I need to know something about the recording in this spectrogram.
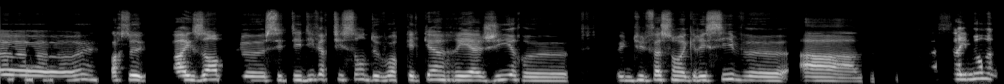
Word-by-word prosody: Ouais, 230 - +1 0.2
ouais, 210 -1 +2
ouais, 195 0 +1
ouais, 215 - -3
ouais, 230 - -5
ouais, 210 - -5
parce 195 0 -3
que 210 -3 +8 0.3
par 200 +1 +5
exemple, 220 +2 +3 0.2
heu, 185 -1 -1
c'était 195 +2 -1
divertissant 220 +2 -4
de 200 -1 +1
voir 200 +1 -1
quelqu'un 210 +3 -1
réagir, 195 +1 +1
heu, 170 -2 -2 0.5
d'une 185 +1 -2
façon 210 +2 +1
agressive, 195 +3 0
heu, 180 -3 0 0.2
à 170 -4 +2
à 150 - -13 1.0
Simon. 255 +3 +2
195 Hz, 150 wpm, -20 LUFS, 180-210 Hz, 1.0 s, que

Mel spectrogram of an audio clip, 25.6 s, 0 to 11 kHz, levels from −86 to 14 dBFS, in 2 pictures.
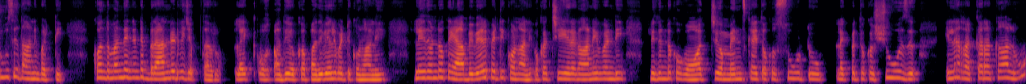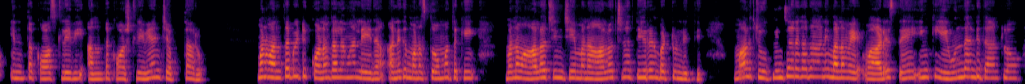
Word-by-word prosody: చూసే 285 +2 -1
దాన్ని 230 -2 +1
బట్టి. 200 +1 -3 0.4
కొంతమందేం‌టంటే 270 +1 +2
బ్రాండెడ్‌వి 240 +4 +3
జెప్తారు 185 -4 -3 0.3
లైక్ 205 0 0 0.3
అది 200 +2 +4
ఒక 200 +1 -3
10,000 215 +3 +5
బెట్టి 215 0 -2
కొనాలి, 195 0 +3 0.4
లేదంటే 260 +1 +2
ఒక 260 - -4
50,000 210 +6 +4
పెట్టి 265 0 -1
కొనాలి. 205 -3 +2
ఒక 225 - -2
చీర 225 -1 +2
గానివ్వండి, 225 +2 +1 0.4
లేదంటే 225 +1 0
ఒక 230 - -2
వాచ్, 205 +2 +1 0.2
మెన్స్‌కయితే 220 +1 -1
ఒక 220 - -5
సూట్, 235 -3 -4 0.4
లేకపోతే 215 +1 -4
ఒక 225 0 -2
షూస్, 265 -5 0 0.5
ఇలా 260 +3 -1
రకరకాలు 245 +2 -1 0.3
ఇంత 245 +1 -4
కాస్ట్‌లీ‌వి, 230 0 -1 0.2
అంత 220 +1 -2
కాస్ట్‌లీవి 230 +1 -1
అని 285 - -3
చెప్తారు. 220 -1 -3 0.7
మనం 295 0 +5
అంత 270 +3 0
బెట్టి 320 0 -1
కొనగలమా? 275 +2 +2
లేదా 230 -1 +1
అనేది 265 +4 0
మన 250 - +2
స్తోమతకి 255 +1 -1 0.5
మనం 265 +2 +2 0.2
ఆలోచించే 270 0 +1
మన 245 -1 +1 0.2
ఆలోచన 270 +4 -2
తీరుని 275 0 +1
బట్టుండిద్ది. 225 -4 -3 0.5
వాళ్ళు 305 +4 +4
చూపించారు 275 +5 +1
గదా! 305 0 -1
అని 300 0 -2
మనం 265 -1 +3 0.3
వాడేస్తే 240 +4 +3 0.2
ఇంక 285 +1 -2 0.2
ఏముందండి 290 +5 +1
దాంట్లో? 260 0 -4
240 Hz, 140 wpm, -23 LUFS, 220-270 Hz, 0.7 s, 10,000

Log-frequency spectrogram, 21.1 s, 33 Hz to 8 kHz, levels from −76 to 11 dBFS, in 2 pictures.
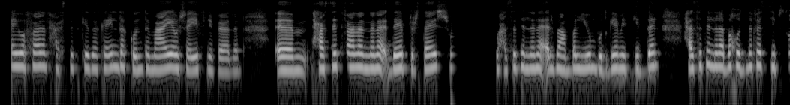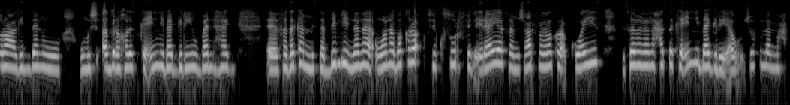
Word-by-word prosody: أيوه 250 0 +2
فعلًا، 255 0 -3
حسيت 230 0 -14
كده 225 -1 -4
كأنك 240 +2 -4
كنت 220 0 -3
معايا 220 +2 +1
وشايفني 215 -1 -4
فعلًا، 195 -1 -8 0.5
امم 205 -1 +3
حسيت 235 +2 -1
فعلًا 245 -1 +1
إن 230 -1 0
أنا 230 -1 +2
إيديا 225 +4 +4
بترتِعِش 230 +1 -3 0.6
وحسيت 225 +3 -7
إن 225 -2 -1
أنا 230 0 0
قلبي 220 +2 -1
عمال 215 +2 -2
ينبُض 220 -2 -1
جامد 225 0 -1
جدًا، 220 +5 -2 0.3
حسيت 255 +6 -2
إن 255 -2 -1
أنا 250 0 +3
باخد 245 -1 -1
نَفَسي 250 -1 -2
بسرعة 245 0 +2
جدًا، 230 +2 0
و 220 -2 +1 0.3
ومش 225 +2 -2
قادرة 235 +1 +5
خالص 240 +1 +1
كأني 250 +3 0
باجري 240 +1 +1
وبانهج، 235 0 -1 0.5
أ 210 - +5
فده 230 +3 +2
كان 265 -5 +1
مسبّب 220 0 -1
لي 300 -1 +4
إن 245 -1 0
أنا 255 -3 +2
وأنا 260 +5 +3
باقرأ 310 +5 +4
في 250 0 -6
قصور 280 +3 -4
في 250 - -4
القراية 255 +7 +4
فمش 230 -5 -4
عارفة 250 +1 0
إن - - +1
أنا 255 - +2
أقرأ 255 - +1
كويس، 275 +6 +2 0.3
بسبب 270 +6 +4
إن 265 - +2
أنا 265 0 +1
حتى 275 +2 -1
كأني 285 +3 +1
باجري، 235 -4 +2
أو 205 - -1
شوف 255 +1 -9
لمّا 245 -4 -3
235 Hz, 190 wpm, -23 LUFS, 220-255 Hz, 0.6 s, قادرة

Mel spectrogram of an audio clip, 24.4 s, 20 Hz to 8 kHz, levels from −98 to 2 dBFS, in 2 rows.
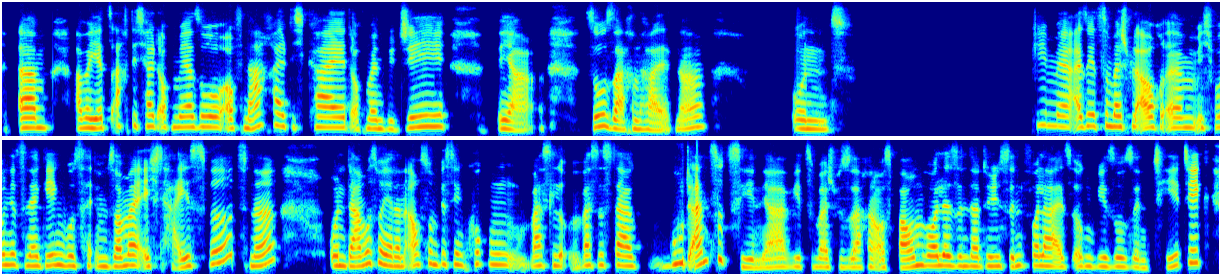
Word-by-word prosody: ähm, 215 0 +6 0.2
aber 205 +1 +1
jetzt 205 +1 +2
achte 255 +1 -4
ich 245 0 -10
halt 245 0 +1
auf 225 - -3
mehr 230 +1 +1
so 230 0 +2
auf 210 +2 -1
Nachhaltigkeit, 225 -1 +1
auf - - -6
mein 195 -1 0
Budget. 230 +7 0 0.5
Ja, 180 -5 0 0.5
so 240 +3 +2
Sachen 190 -4 0
halt, 180 - -2
ne? 235 +2 -2 0.8
Und 185 -2 -2 1.9
Viel 275 0 -8
mehr. 240 -2 -1
Also, 230 +2 +1
jetzt 250 0 -1
zum 255 - 0
Beispiel 235 0 +2
auch, 230 +1 +3
ähm 220 -1 0
ich 215 +1 -7
wohne 235 0 +1
jetzt 235 -2 -3
in 215 - -1
'ner 210 - +2
Gegend, 220 +2 +1
wo's 215 0 -1
he - - -5
im 200 0 -3
Sommer 210 +3 +4
echt 200 +3 -3
heiß 205 +6 -2
wird, 300 - -1
ne? 225 +11 +2 0.5
Und 215 -1 +2
da 200 0 +5
muss 260 +4 +1
man 260 -5 +4
ja 215 - +4
dann 200 0 +1
auch 230 - 0
so 260 - -5
'n 240 - 0
bisschen 240 -2 -3
gucken, 240 -3 -4
was 215 0 -1
l 220 0 -1
was 220 0 -3
ist 230 -1 -7
da 210 -2 +4 0.3
gut 265 +3 +2
anzuziehen. 210 - +1
Ja, 185 - -1
wie 190 -1 -5
zum 185 0 -14
Beispiel 185 -1 -4
Sachen 185 +1 -3
aus 175 -1 -3
Baumwolle 215 +4 +5
sind 205 0 -2
natürlich 205 0 0
sinnvoller 215 +1 0
als 190 - -2
irgendwie 200 -1 -3
so 195 +1 -1
Synthetik. 195 - -1
215 Hz, 180 wpm, -25 LUFS, 200-235 Hz, 1.9 s, ähm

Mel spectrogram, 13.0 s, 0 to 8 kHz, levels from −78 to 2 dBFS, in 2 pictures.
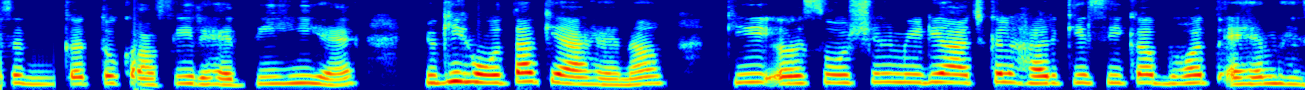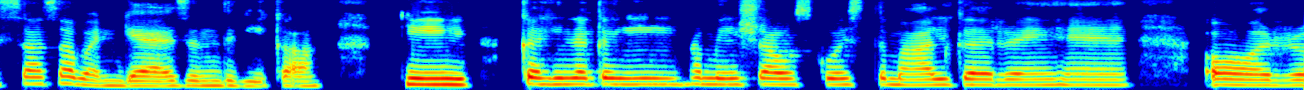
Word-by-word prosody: से 255 - -3
दिक्कत 210 +1 -5
तो 245 - +1
काफ़ी 230 +1 -4
रहती 210 0 -3
ही 245 - 0
है, 190 -1 -1
क्योंकि 255 +4 -1
होता 275 +1 +5
क्या 265 -5 +4
है 190 - -2
ना 210 +5 -2 0.4
कि 275 +1 -5
अ, 235 - +3
सोशल 260 +3 -3
मीडिया 275 0 +1
आजकल 280 +2 0
हर 235 0 +3
किसी 255 -1 -6
का 260 +2 +1
बहुत 245 +1 -1
अहम 220 +2 -1
हिस्सा 215 +2 -3
सा 225 +1 0
बन 165 -5 -2
गया 160 0 +2
है 150 +1 0
ज़िंदगी 160 -2 -4
का, 155 -1 -2 0.5
कि 195 -1 +7 0.3
कहीं 205 -2 +4
न 205 0 +4
कहीं 200 -1 +1
हमेशा 200 0 +2
उसको 195 0 0
इस्तेमाल 190 -2 -1
कर 190 -1 +3
रहे 185 0 -2
हैं 180 -1 -5 0.5
और 180 -2 +2
205 Hz, 185 wpm, -16 LUFS, 190-245 Hz, 0.5 s, कि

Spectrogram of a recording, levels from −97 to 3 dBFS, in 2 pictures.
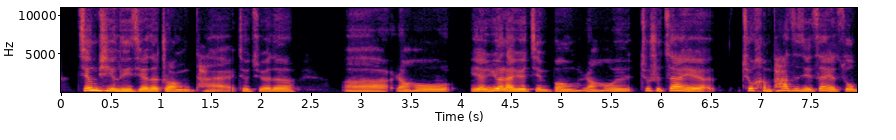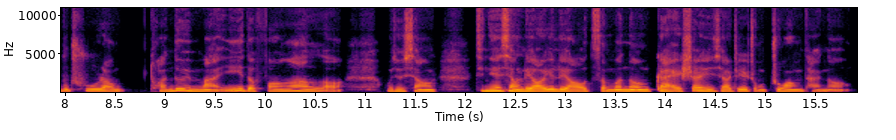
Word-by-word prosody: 精 280 0 +8
疲 240 -3 +5
力 215 0 +5
竭 190 -1 +3
的 185 - +4
状 180 -6 0
态， 205 +7 -8
就 205 -4 -3
觉 170 -2 -2
得 180 -1 0 0.5
呃， 185 -3 -3
然 190 -1 -3
后 195 -3 -1 0.2
也 205 -1 +3
越 240 +3 +7
来 215 -2 +6
越 210 -1 +7
紧 165 -4 -4
绷。 185 +3 -2
然 185 - -4
后 225 -1 -3
又 215 0 -2
就 245 - -7
是 230 - -4
再 245 0 +3
也 180 -3 +1 0.3
就 255 - +1
很 220 -5 -3
怕 240 +5 0
自 235 -1 -3
己 210 -3 +1
再 245 +4 -1
也 195 - +1
做 195 +2 -1
不 185 - -4
出 210 +2 -3
让 195 -2 -1 0.3
团 180 +1 -6
队 230 -2 +2
满 180 -3 -2
意 230 0 +1
的 185 -5 +1
方 190 +3 -5
案 200 -3 -1
了。 180 - -6 0.4
我 195 - -7
就 185 0 -3
想 170 -2 -2 0.4
今 200 - -2
天 205 +1 +5
想 190 -2 +3
聊 175 -2 +4
一 200 - +5
聊， 165 -4 +1
怎 160 - -6
么 170 +2 +3
能 175 0 +3
改 180 0 0
善 210 -4 0
一 - - -1
下 175 0 -3
这 175 0 -1
种 160 - -8
状 180 -3 -2
态 65 - -10
呢？ 65 - -7
190 Hz, 250 characters per minute, -22 LUFS, 180-215 Hz, 0.5 s, 精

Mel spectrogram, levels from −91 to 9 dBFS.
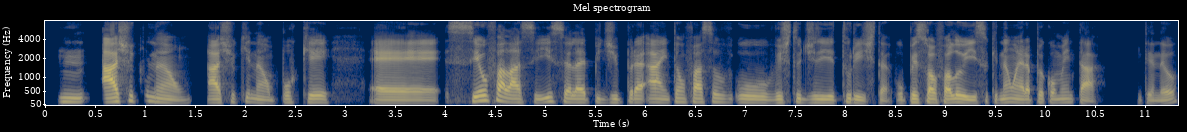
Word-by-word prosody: Hum, 135 -1 -2 0.2
acho 140 +6 +8
que 165 - -13
não, 110 -8 -3 0.2
acho 110 0 +2
que 140 - -9
não, 105 -6 -4
porque, 115 +1 -3 0.4
eh, 100 -2 +2
se 155 - -2
eu 175 +2 +6
falasse 120 -9 +3
isso, 140 -1 -2
ela 120 -1 +3
ia 115 - +1
pedir 115 -1 -8
pra 120 0 0
"Ah, 120 -1 +4
então 125 +4 -5
faça 125 +2 0
o 125 - -5
v 115 - -15
o 110 -3 -1
visto 110 +4 -4
de 110 0 -2
turista". 105 -8 -4
O 105 - -8
pessoal 115 +1 +2
falou 115 +2 +4
isso, 100 -2 -2
que 115 - -11
não 120 +2 -2
era 110 0 +1
pra - - -7
eu - - -16
comentar, 115 +1 -3 0.4
entendeu? 95 0 -5
115 Hz, 195 wpm, -22 LUFS, 105-125 Hz, 0.4 s, acho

